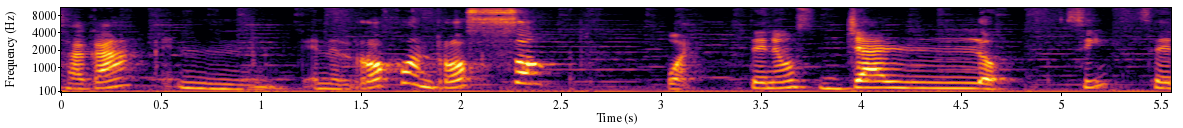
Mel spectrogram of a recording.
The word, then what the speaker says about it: rosso: Fíjate que tiene una doble S acá. Entonces, cuando hay una doble consonante, yo tardo un cachito más en pronunciarla, ¿sí? Rosso, no es rosso. Si yo me acerco a un italiano y le digo, ¿color de rosso? No me va a entender. Es rosso, ¿sí?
